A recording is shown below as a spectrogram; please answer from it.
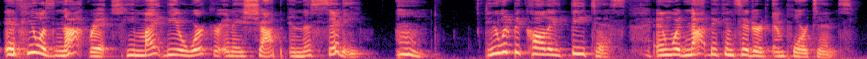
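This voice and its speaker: High, lively-pitched woman reading aloud. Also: normal speed. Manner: explains simply, as if to children. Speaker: teacher reading a children's book aloud. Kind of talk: read-aloud lesson with simple explanatory asides.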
